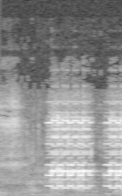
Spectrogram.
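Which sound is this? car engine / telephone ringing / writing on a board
telephone ringing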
